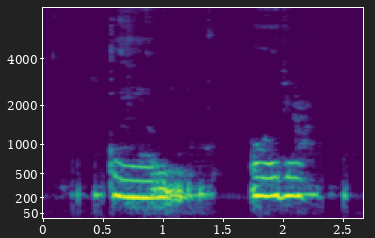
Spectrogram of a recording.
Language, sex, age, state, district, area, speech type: Dogri, female, 18-30, Jammu and Kashmir, Jammu, rural, spontaneous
